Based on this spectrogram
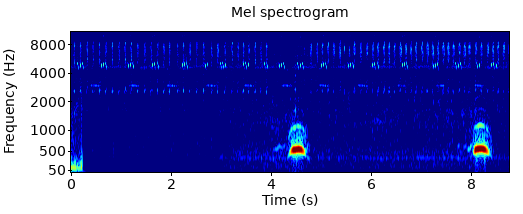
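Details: Pair of brief, hollow notes from a Little cuckoo-dove, over three seconds apart, set against a steady pulsing insect chorus.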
